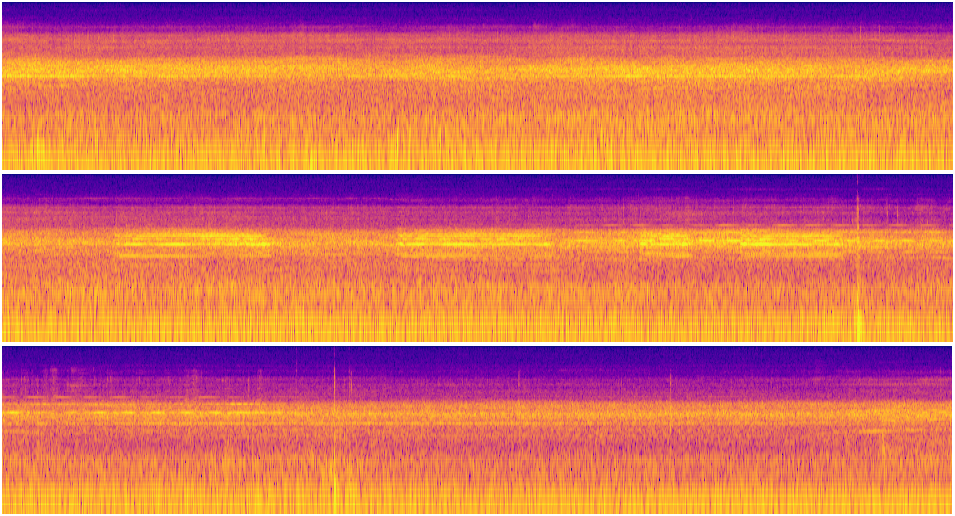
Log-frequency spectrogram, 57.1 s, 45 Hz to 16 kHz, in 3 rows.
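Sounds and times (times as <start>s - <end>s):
model train whirring: 0.0s - 57.0s
multi-note horn blasts: 21.2s - 24.6s, 26.9s - 38.4s.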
